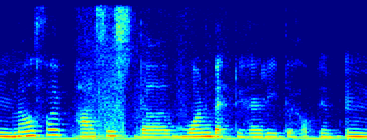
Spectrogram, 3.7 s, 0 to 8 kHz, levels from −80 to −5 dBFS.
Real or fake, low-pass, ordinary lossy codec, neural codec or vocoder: real; none; none; none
